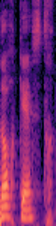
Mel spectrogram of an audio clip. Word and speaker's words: orchestre: Quant au ch, ch, il n'existe que peu de mots dans la langue française dans lesquels il est prononcé que, comme par exemple le chœur d'une église ou encore un orchestre symphonique.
